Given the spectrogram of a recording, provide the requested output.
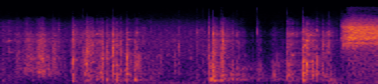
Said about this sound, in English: Sultan rears up, pouring tins off the shelves.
